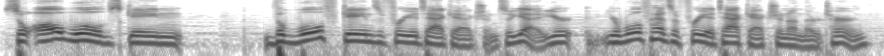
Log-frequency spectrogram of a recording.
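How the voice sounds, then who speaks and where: A man's voice: on the high side, lively intonation, normal speed, a little mellow, no room sound. A man acting as game master in a casual tabletop game, explaining rules step by step. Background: background music.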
